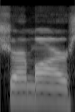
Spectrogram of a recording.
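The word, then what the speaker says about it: Shemar: I have them picking, uh, I think it's pronounced Shermar or it's not Sherman. It's Shermar Stewart out of Shamar Texas A&M.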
